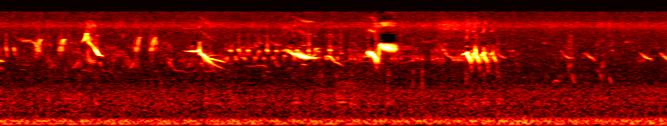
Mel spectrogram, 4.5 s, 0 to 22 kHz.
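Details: Middendorff's grasshopper warbler singing atop an Ezo-shishiudo (Angelica) plant in June 2022: quick, high chirps and short slurred whistles in bursts, over a steady low rumble of wind or distant traffic.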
